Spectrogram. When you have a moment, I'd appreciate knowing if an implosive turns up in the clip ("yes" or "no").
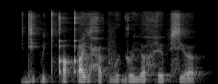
no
